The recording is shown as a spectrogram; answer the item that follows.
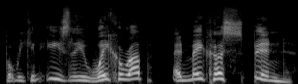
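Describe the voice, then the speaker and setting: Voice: medium pitch, expressive, dry recording, clean studio sound, voice pushed up, lightly acted. A storybook reader voicing an old, wise green grasshopper who speaks sharply. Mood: eager. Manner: brisk, sharp.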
